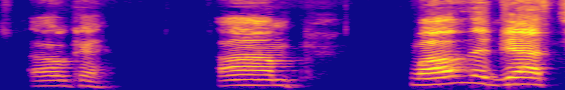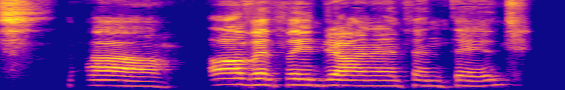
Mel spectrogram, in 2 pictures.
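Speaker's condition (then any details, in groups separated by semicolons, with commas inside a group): Cerebral palsy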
